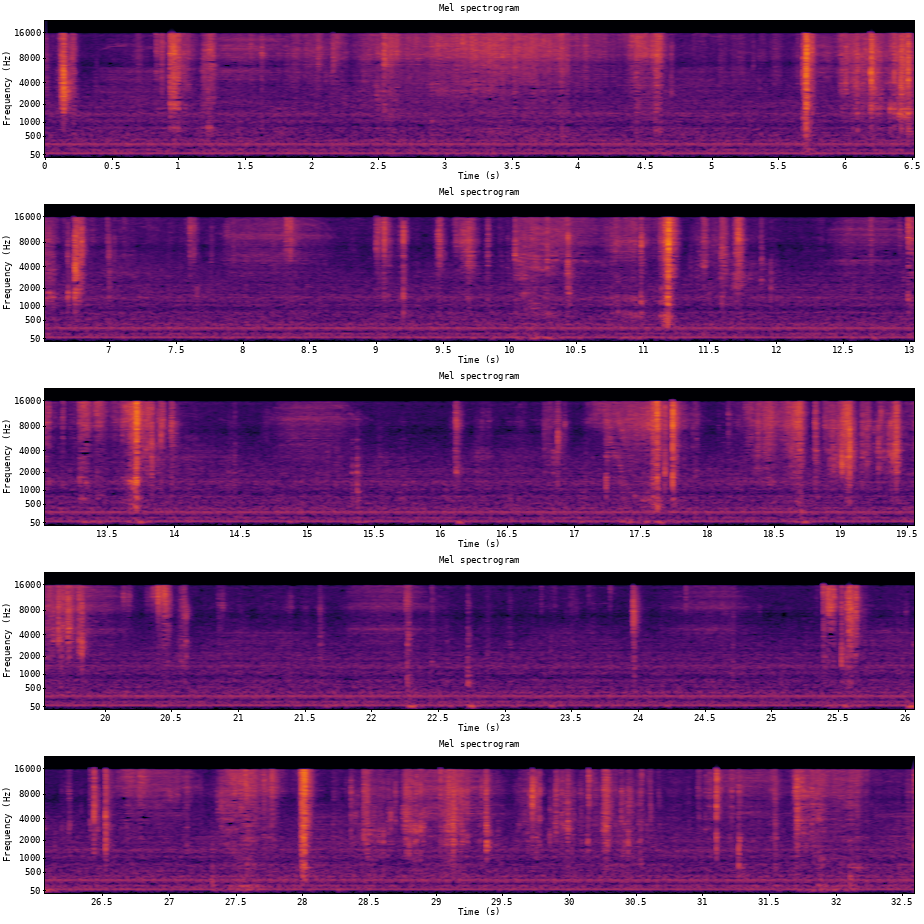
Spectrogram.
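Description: Workbench handling noise while fretboard conditioner is worked into a bass guitar's fretboard by hand and with a cloth: soft rubbing broken by scattered sharp clicks and taps, about one every few seconds. A steady low hum runs underneath.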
